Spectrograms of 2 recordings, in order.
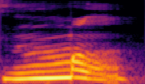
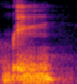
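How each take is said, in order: First: The vowel is an 'ong' made back in the throat. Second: The vowel is made further forward, not throaty. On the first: The speaker calls it right. "like you say "ong" with your throat" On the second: The speaker calls it wrong. "A lot of people pronounce it as Meng. It's not Meng"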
